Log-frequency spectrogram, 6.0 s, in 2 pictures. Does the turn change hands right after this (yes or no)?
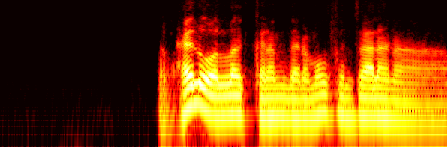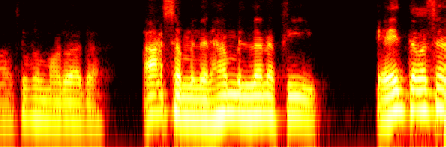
no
